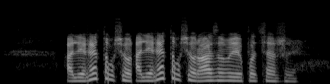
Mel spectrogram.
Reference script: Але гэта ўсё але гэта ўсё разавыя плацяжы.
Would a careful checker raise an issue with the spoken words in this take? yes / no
no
